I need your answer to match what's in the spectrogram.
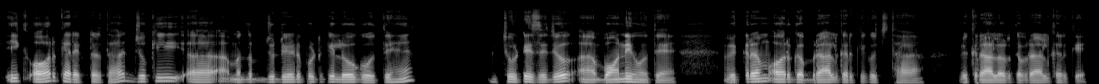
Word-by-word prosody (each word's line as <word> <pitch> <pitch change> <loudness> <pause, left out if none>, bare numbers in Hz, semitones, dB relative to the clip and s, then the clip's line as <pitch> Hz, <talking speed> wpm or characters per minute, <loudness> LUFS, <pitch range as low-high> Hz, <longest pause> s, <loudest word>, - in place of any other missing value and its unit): एक 150 - -6
और 140 +8 +7
कैरेक्टर 110 -1 +1
था 125 +9 0
जो 135 -3 -3
कि 155 0 -1
अ, 110 0 0
मतलब 115 +1 -6
जो 120 0 -2
डेढ़ 115 0 0
फुट 120 0 -4
के 130 - +1
लोग 115 -1 +2
होते 105 +2 0
हैं, 130 +11 -3 0.9
छोटे 120 0 +3
से 110 +1 -2
जो 125 +7 +5
अ, 110 -7 -2
बौने 115 +4 +4
होते 110 -2 -2
हैं, 100 - -7 0.5
विक्रम 130 +5 +2
और 115 - +2
गबराल 110 0 +2
करके 100 0 -6
कुछ 100 0 -8
था, 95 -2 -3 0.5
विकराल 105 -1 +2
और 100 -1 +1
घबराल 95 0 -1
करके। 95 -3 -7
110 Hz, 175 wpm, -23 LUFS, 105-120 Hz, 0.9 s, और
